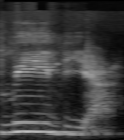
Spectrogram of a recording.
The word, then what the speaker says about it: Livia: For our listeners, that's pronounced Selona, Gura, and Livia is pronounced Livia.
